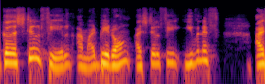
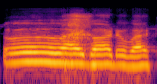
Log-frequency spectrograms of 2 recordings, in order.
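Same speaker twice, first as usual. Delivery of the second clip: loud, long drawn-out exclamation; mock-appalled reaction; 4 semitones higher, 6 dB louder, much slower than usual. Real, not acted. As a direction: stretch it out in loud, high disbelief. Reacting to the bad accent attempt.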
